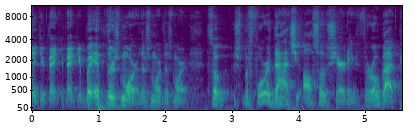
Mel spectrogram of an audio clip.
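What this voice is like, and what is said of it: Usual voice. Nothing is said of it.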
